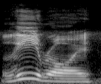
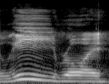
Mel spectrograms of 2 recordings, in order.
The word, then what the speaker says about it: LeRoy: that leroy's name was leroy butler so for one of those games madden was really pronouncing the lee roy butler instead of the leroy that his mother emailed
